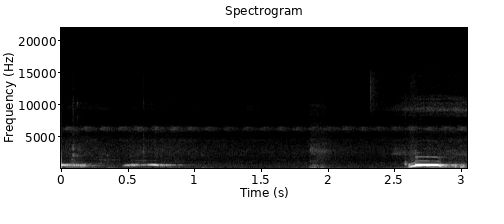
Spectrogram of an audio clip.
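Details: Spotted dove singing with a clear, melodious voice: two short mid-pitched coos near the start, a gap of silence, then a louder, steady, held coo at the end.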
